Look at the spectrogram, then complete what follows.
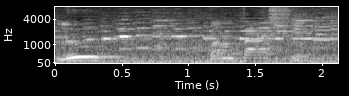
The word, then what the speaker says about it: Lubumbashi: Okay, let's just go back to Lubumbashi. Lubumbashi, that's easy to remember and pronounce.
